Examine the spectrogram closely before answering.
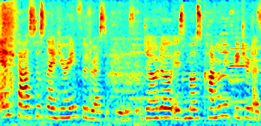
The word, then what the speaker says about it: dodo: She was like, dodo. I pronounce it dodo. Yeah, you know, because I have a strong voice, so I can pronounce it right.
